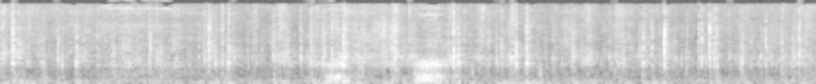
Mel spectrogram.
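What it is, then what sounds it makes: Latex rubber pig mask. Fingertips scratch and tap the ears and crown of a pink latex rubber pig mask worn on someone's head. A steady run of soft, dull rubbery taps and scratchy rustles is heard, with two louder, deeper squishy thumps in the middle.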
